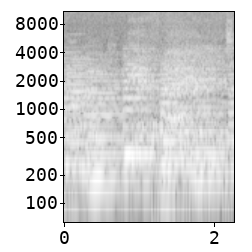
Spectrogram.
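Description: A church congregation singing a hymn together, with long held notes that move from one pitch to the next.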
